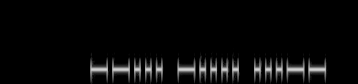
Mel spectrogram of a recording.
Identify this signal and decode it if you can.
Morse code, heard as a keyed tone, about 23 wpm, 700 Hz. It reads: 763
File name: practice / 22wpm / Three Letter-Number Combinations - 22wpm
